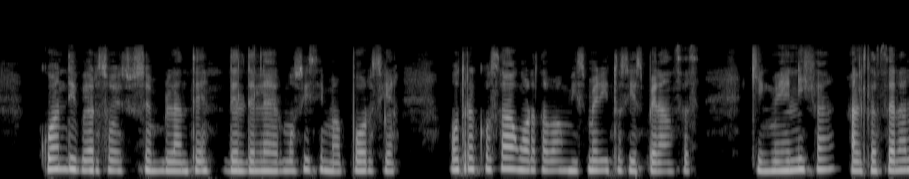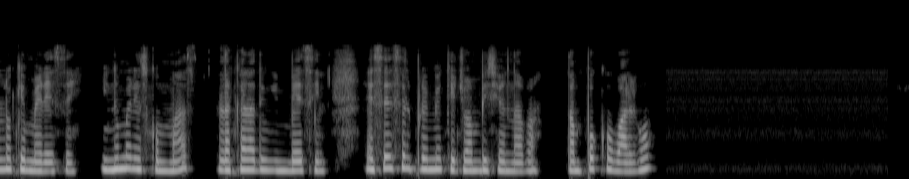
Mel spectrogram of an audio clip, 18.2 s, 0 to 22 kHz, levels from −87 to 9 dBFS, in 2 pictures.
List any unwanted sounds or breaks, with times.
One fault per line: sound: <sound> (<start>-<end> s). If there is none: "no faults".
no faults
